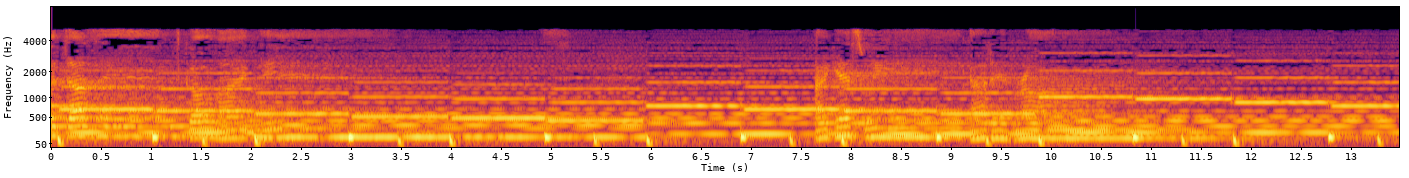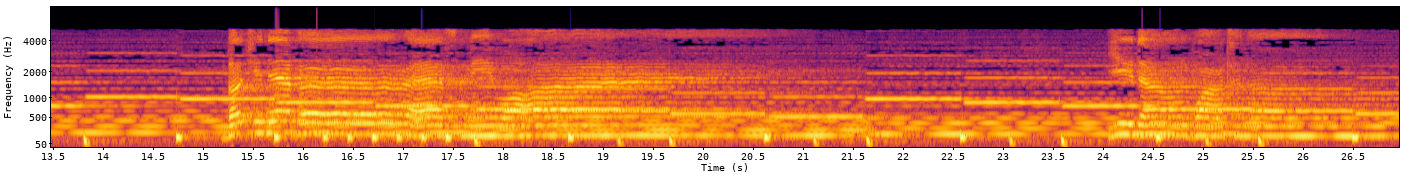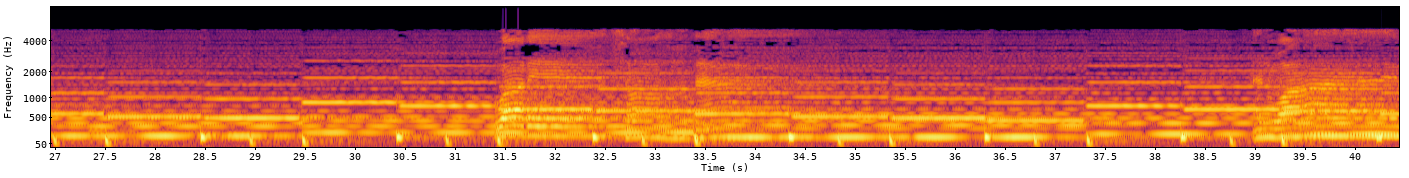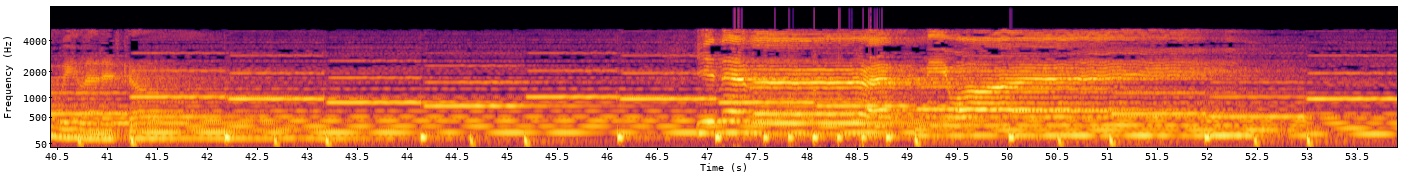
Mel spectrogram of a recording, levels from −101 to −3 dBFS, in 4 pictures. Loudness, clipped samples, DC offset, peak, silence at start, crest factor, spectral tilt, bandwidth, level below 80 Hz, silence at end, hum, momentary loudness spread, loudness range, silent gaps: -14 LUFS; under 0.1%; 0.2%; 0 dBFS; 0 s; 14 dB; -10 dB/octave; 5.4 kHz; -30 dBFS; 0 s; none; 7 LU; 6 LU; none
